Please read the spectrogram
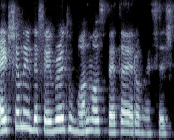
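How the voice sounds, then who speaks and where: With a Portuguese accent, a woman speaks at a moderate pace in a fairly high pitch. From Brazil. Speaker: software developer advocate. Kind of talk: conference talk. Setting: remote livestream.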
